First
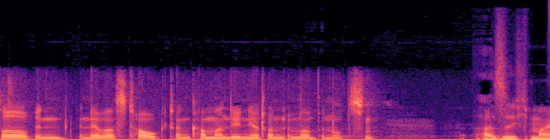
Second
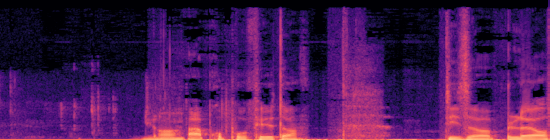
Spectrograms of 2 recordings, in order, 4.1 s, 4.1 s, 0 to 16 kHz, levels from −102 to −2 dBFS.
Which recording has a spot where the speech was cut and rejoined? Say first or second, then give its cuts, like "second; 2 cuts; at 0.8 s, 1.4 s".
second; 1 cut; at 1.4 s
